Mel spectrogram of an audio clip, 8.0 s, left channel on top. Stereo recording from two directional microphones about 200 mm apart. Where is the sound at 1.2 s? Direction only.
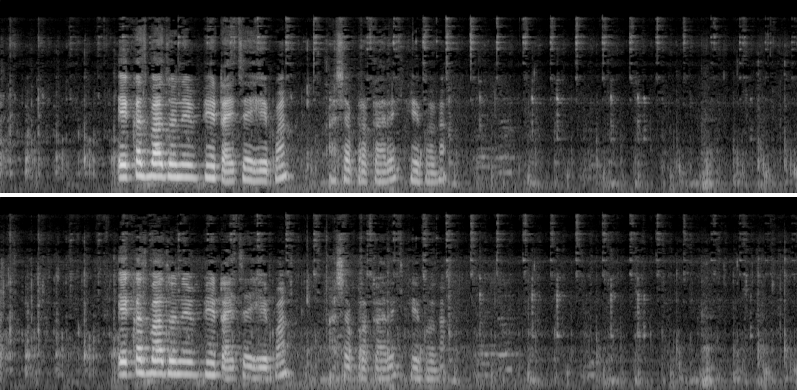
40° left (ahead or behind).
